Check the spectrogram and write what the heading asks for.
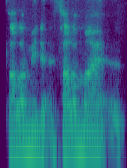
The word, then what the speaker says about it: thalidomide: research causing problems, starting with mercury, lead, DDT, thalidomide, how do you pronounce it, that drug name?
